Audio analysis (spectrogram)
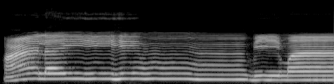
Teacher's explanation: mim mati bertemu dengan ba cara bacanya samar didengungkan karena ini Ikhfa Syafawi hukum mim mati ya atau hukum mim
